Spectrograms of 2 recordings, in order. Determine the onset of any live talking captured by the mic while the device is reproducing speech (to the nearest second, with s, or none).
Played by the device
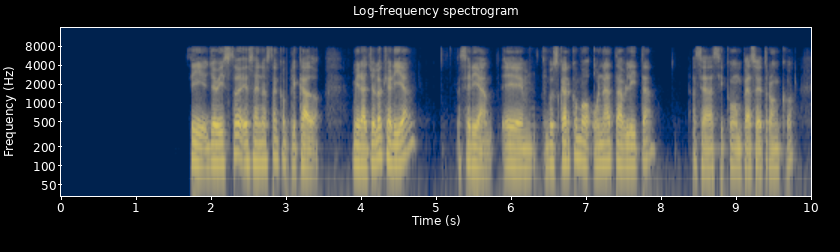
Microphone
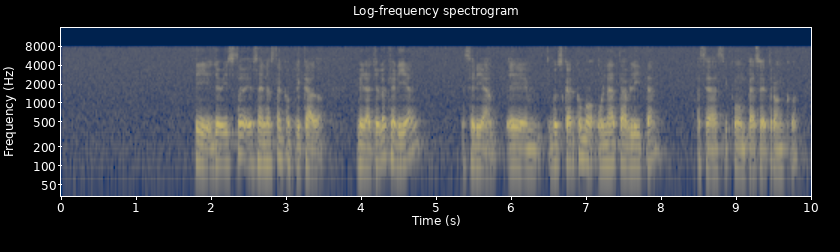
none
